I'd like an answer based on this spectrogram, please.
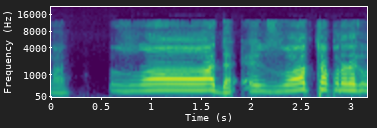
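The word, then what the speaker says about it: ضاد: জদ, এই জদটা কোথা থেকে উচ্চারণ করবেন? জিভের কিনারা এবং মাড়ির দাঁতের মাড়ির উপরের দাঁতের গোড়ার সাথে লেগে, উপরের মাড়ির দাঁতের গোড়ার সাথে জদটা উচ্চারণ হবে।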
